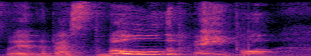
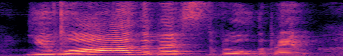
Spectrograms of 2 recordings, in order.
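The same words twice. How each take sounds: First: Said in the usual way. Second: ARE punched high and loud; quick line with a big lift on "are"; stress on ARE. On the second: Real, not acted. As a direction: lean hard on the word "are". Emphatic restatement stressing are.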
